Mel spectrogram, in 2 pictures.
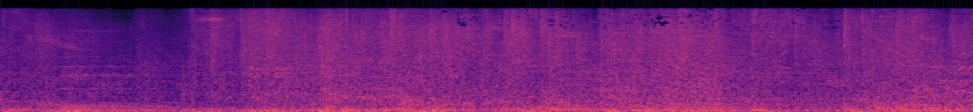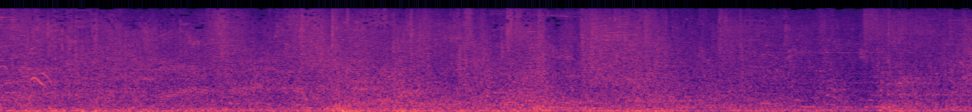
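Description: Spell effects burst and clash rapidly in a game battle.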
